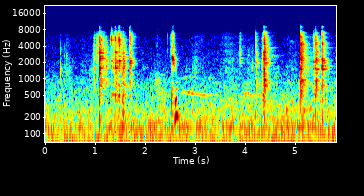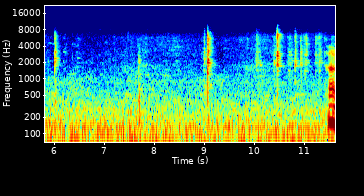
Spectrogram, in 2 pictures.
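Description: Metal parts of a bicycle click and rattle under a person's hands.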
